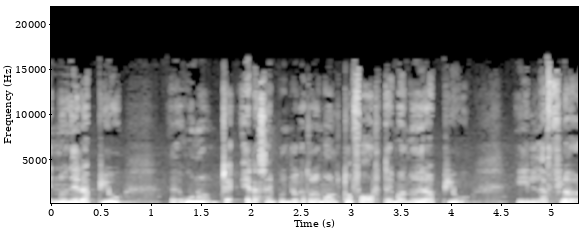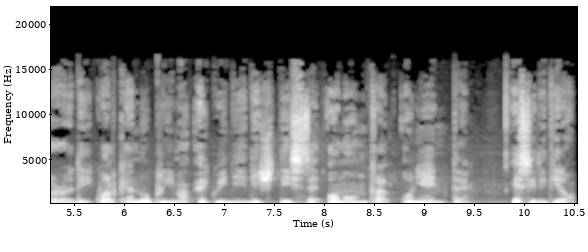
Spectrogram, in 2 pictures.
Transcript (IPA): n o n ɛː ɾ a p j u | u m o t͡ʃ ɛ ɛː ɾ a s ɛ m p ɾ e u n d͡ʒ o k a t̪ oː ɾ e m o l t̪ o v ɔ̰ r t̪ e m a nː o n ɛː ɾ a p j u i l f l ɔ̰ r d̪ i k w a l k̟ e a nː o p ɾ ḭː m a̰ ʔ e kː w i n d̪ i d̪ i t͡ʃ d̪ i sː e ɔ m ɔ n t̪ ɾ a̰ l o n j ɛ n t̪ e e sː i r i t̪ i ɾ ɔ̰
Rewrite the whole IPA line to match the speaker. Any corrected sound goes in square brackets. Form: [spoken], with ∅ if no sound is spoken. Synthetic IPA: n o n ɛː ɾ a p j u | u [n] o t͡ʃ ɛ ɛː ɾ a s ɛ m p ɾ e u n d͡ʒ o k a t̪ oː ɾ e m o l t̪ o [f] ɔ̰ r t̪ e m a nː o n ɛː ɾ a p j u i l f l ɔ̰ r d̪ i k w a l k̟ e a nː o p ɾ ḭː m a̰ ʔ e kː w i n d̪ i d̪ i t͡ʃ d̪ i sː e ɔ m ɔ n t̪ ɾ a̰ l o n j ɛ n t̪ e e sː i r i t̪ i ɾ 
